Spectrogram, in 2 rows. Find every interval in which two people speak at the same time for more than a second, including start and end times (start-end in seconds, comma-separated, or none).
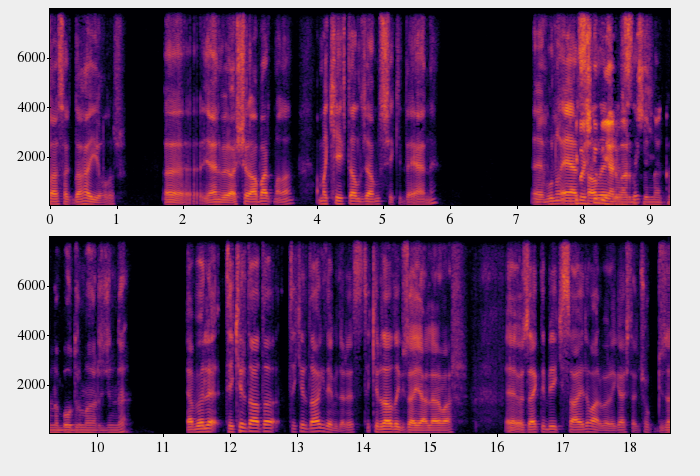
7.3-9.1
